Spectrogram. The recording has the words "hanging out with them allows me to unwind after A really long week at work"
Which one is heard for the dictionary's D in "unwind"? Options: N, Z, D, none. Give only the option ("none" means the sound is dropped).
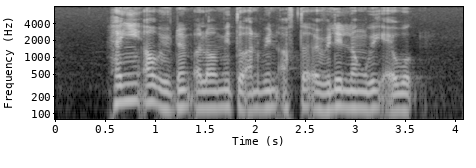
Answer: none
